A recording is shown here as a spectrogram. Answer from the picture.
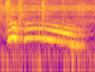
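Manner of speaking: very high gleeful ho-ho; delighted ho-ho. Acted. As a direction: cheer with delight. Joyful exclamation in story.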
